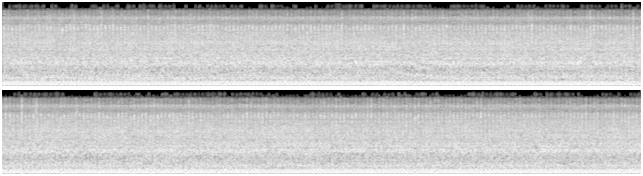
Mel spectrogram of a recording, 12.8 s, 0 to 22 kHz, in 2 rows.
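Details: Toro Recycler 22" self-propelled mower, Tecumseh 6.5HP engine, after carb cleaning with a tiny, possibly clogged jet cleared using a thin wire bristle: steady, even drone with no hunting or stumbling, running smooth, much better now.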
